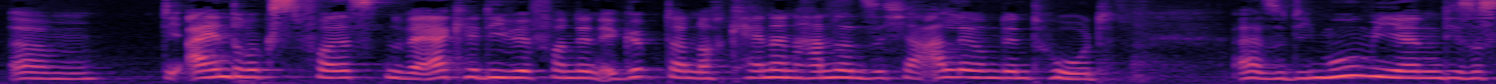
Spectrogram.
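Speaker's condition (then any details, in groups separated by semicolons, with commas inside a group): No condition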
